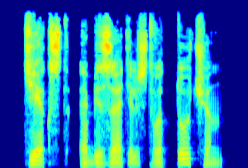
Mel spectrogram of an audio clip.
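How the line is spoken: Calm question. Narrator (Russian): спокойно спросил Арамис

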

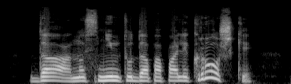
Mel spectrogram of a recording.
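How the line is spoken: Grumbling. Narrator (Russian): проворчал шляпочник

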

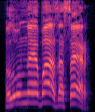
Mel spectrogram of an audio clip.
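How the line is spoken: Shouting. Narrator (Russian): крикнул связист

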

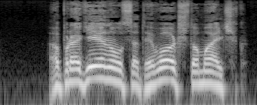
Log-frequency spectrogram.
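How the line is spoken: Grumbling. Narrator (Russian): проворчал Изгримнур

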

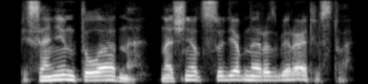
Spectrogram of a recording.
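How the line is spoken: Gloomy. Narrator (Russian): мрачно добавил Гарри

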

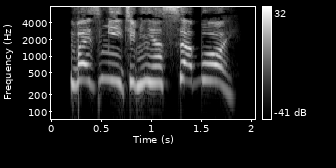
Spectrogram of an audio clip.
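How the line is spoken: Shouted after them. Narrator (Russian): крикнула Киврин им вслед

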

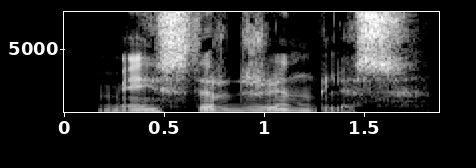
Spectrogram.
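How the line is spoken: Quiet call. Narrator (Russian): позвал я тихим голосом

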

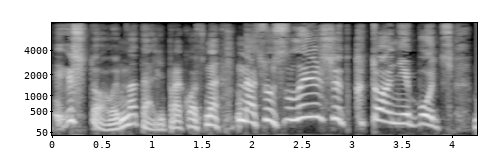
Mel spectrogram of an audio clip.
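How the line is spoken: Pleading yell. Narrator (Russian): моляще орал Боров

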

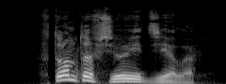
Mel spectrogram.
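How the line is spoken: Tired. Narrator (Russian): устало сказал Чак

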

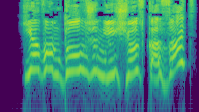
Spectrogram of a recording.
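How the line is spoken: Fat man shouting. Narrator (Russian): кричал толстяк

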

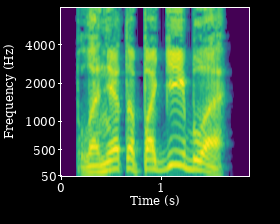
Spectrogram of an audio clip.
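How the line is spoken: Horrified scream. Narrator (Russian): с ужасом закричал Оан

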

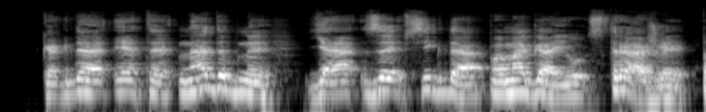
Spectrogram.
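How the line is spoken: Mumbling. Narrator (Russian): пробормотал он

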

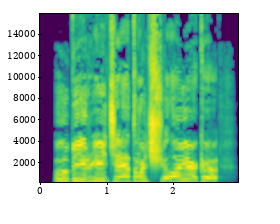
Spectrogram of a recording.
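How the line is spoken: Yelling. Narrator (Russian): орал Нортон

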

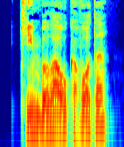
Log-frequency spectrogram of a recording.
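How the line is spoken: Bewildered male question. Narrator (Russian): растерянно спросил Моррисон

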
